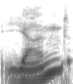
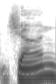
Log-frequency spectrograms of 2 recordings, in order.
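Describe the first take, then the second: First: The word begins with a Y sound. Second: The word begins with a J sound. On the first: The speaker calls it right. "not Yund like everyone else" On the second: The speaker calls it wrong. "pronounce it Jund"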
